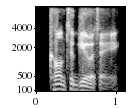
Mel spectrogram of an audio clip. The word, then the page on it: contiguity: British English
